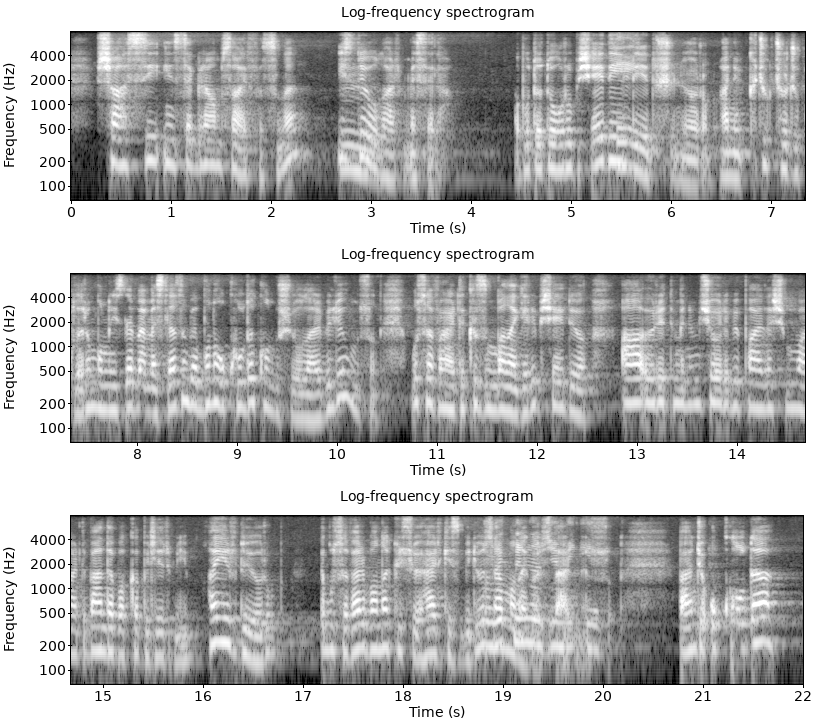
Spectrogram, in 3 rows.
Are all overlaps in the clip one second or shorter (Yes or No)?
No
